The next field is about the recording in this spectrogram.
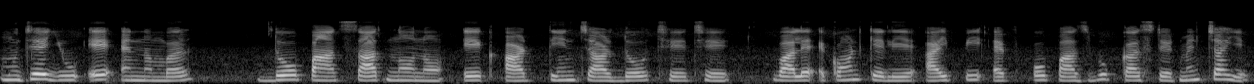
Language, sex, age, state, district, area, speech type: Urdu, female, 30-45, Telangana, Hyderabad, urban, read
